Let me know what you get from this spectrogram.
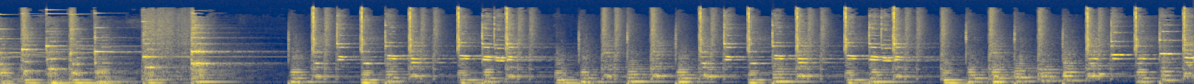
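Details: Playful, bouncy children's jingle with plucked and chiming notes and no animal sound.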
